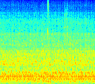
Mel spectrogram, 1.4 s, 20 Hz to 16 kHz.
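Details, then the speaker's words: Mercury 115 inline-six two-stroke outboard idling 10-15 minutes after replacing out-of-spec aftermarket coils with OEM Mercury coils of about 900-910 ohms: steady, even rumble, no cylinder dropouts or misfire. Normal idle. "Anyhow, so now I got this engine running for, I would say, probably 10-15 minutes at idle. Everybody knows those two-stroke motors don't like idling all that much, but yet it keeps running. It doesn't feel like it has, as if it has any more misfire."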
